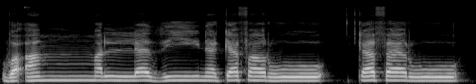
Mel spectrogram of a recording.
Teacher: یہاں پہ میم شدد ہے اس لیے یہاں پہ غنہ ہوا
